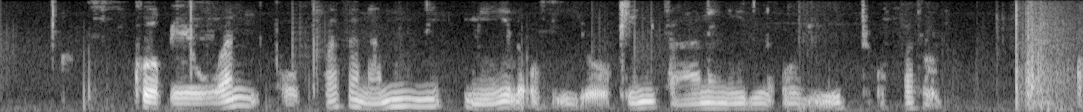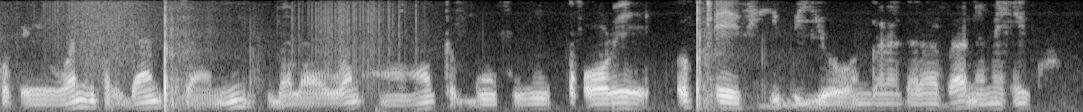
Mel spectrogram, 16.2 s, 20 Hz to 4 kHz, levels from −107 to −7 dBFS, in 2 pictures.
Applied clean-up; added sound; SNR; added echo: none; Fireworks; 13 dB; none.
